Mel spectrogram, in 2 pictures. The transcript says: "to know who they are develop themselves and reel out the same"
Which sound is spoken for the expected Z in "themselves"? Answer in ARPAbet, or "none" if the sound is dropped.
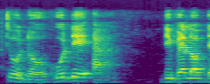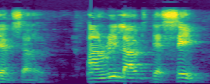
none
